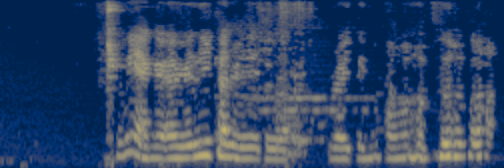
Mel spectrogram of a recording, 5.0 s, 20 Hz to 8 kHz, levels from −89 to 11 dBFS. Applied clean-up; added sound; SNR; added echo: classical method spectral subtraction.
